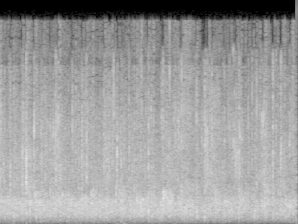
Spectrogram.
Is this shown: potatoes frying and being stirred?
no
